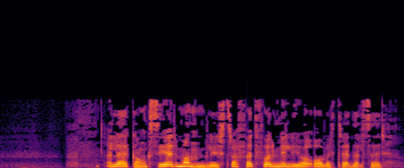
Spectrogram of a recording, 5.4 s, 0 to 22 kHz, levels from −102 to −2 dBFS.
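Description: From start to finish the speech sounds dull and smeared, with nothing above 9 kHz and a fizzy, warbling edge on sibilants. The likely cause is AAC compression at a low bitrate, which fits AAC-LC at around 32 kbps trimming the top band and coarsely quantising the rest.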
